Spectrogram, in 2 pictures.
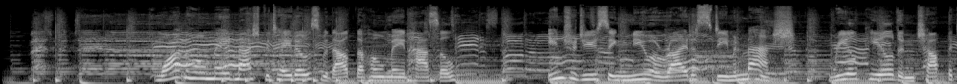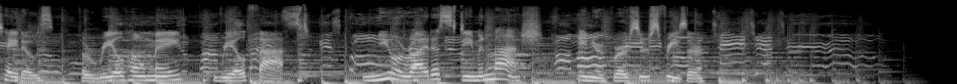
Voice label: advert mashed potatoes

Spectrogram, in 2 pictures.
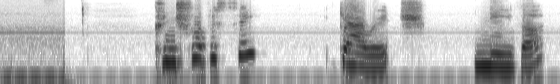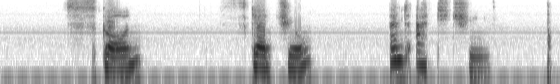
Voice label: male

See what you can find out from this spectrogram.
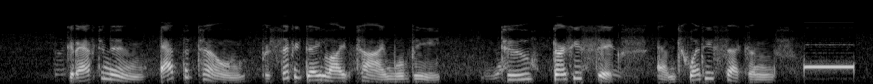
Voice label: talking clocks usa california

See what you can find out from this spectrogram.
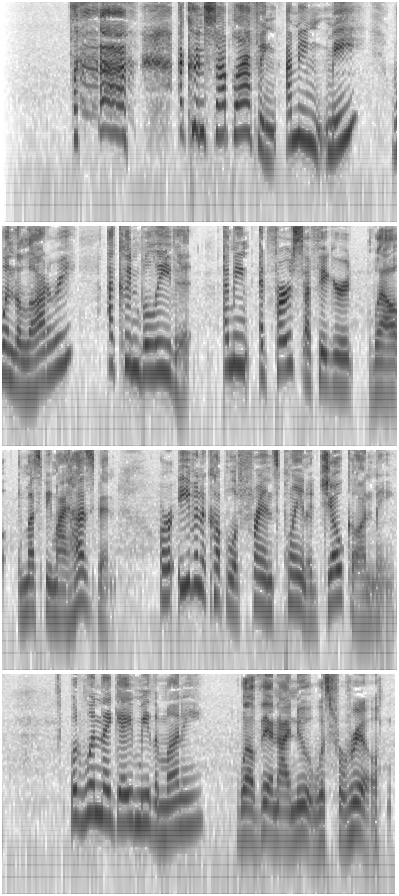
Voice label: advert lottery

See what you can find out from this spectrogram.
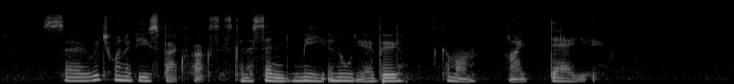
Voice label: accent

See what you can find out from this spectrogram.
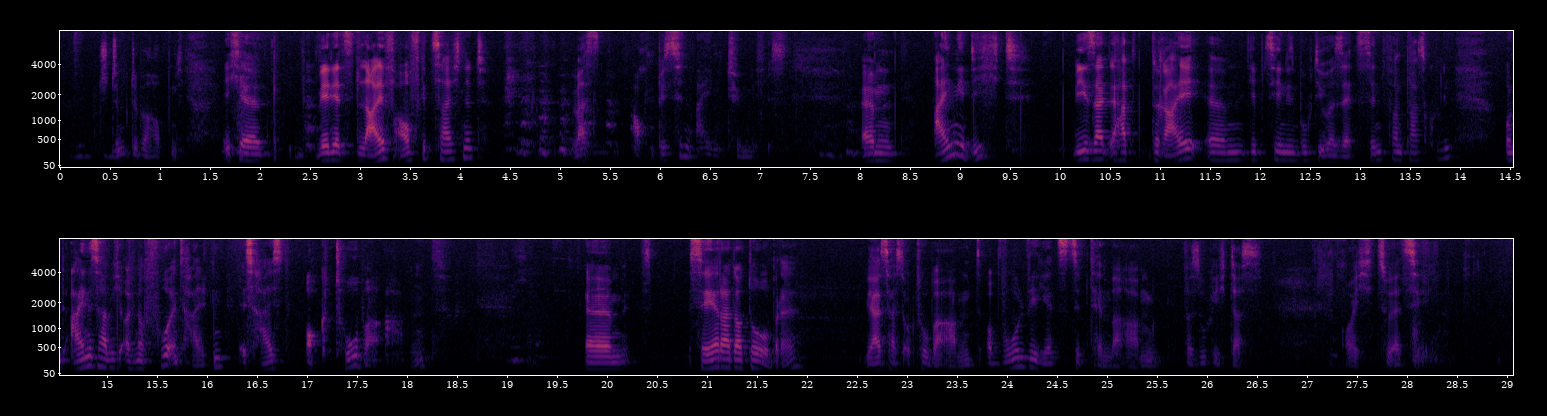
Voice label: poetry in German; giovanni pascoli

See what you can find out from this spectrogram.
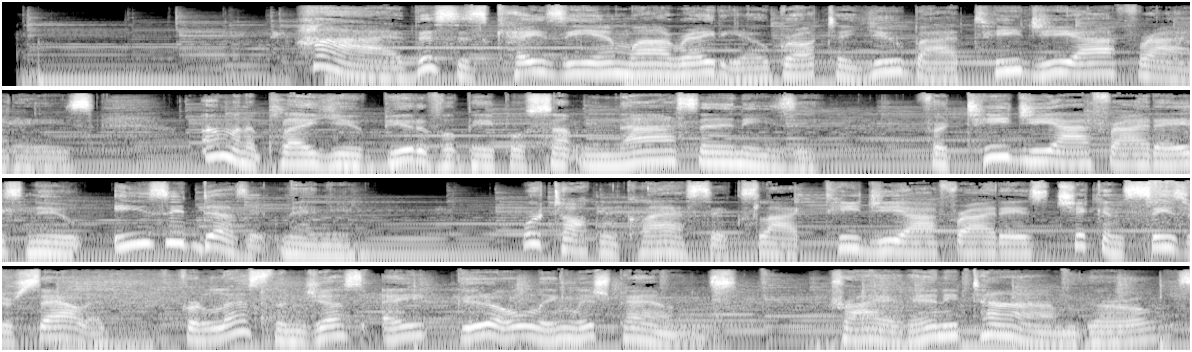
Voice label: advert; tgi fridays

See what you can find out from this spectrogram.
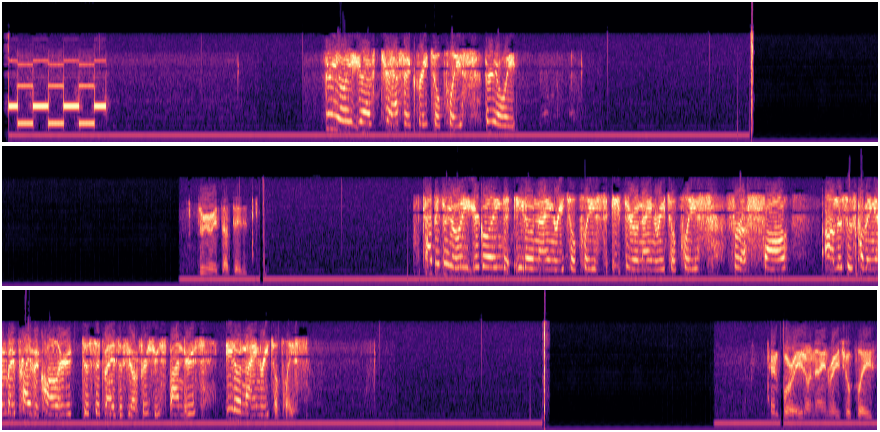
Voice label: tsa alert page

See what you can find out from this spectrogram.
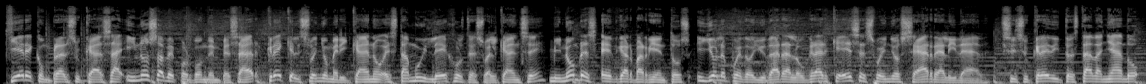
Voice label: radio spot

